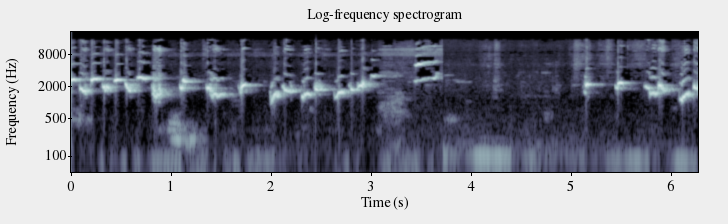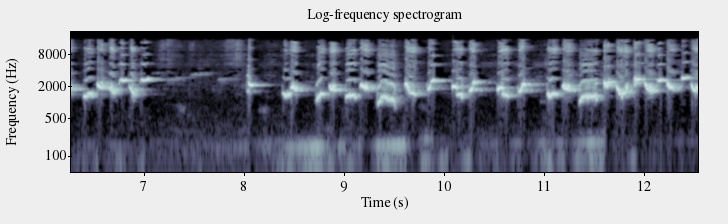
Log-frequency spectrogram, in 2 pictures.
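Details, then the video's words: White-rumped shama training song meant to stir up a rival bird: rapid strings of varied, slurred whistled notes, several per second, in bursts separated by brief pauses, with faint low thumps underneath. "masteran murai batu untuk memancing emosi lawan"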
